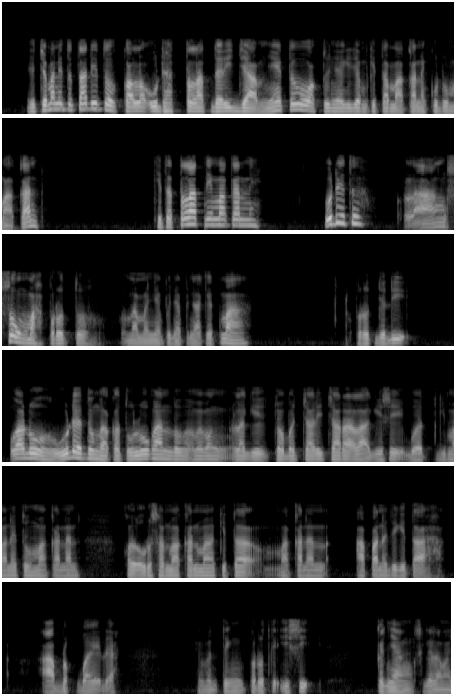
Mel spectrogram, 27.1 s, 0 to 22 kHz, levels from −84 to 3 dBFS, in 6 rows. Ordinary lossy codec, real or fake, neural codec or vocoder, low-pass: none; real; none; 5.4 kHz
